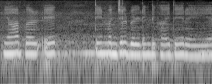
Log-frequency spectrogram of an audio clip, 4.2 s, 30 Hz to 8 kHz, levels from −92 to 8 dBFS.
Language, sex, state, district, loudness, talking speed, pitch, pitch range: Hindi, female, Uttar Pradesh, Saharanpur, -13 LUFS, 140 wpm, 225 Hz, 215-230 Hz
